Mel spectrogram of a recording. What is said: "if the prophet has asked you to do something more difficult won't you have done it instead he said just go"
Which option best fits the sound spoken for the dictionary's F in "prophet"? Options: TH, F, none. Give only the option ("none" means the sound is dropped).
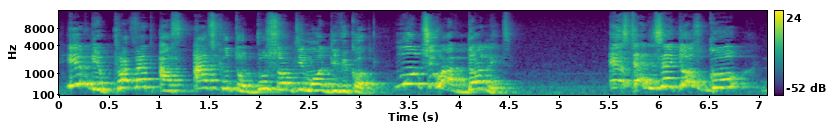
F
